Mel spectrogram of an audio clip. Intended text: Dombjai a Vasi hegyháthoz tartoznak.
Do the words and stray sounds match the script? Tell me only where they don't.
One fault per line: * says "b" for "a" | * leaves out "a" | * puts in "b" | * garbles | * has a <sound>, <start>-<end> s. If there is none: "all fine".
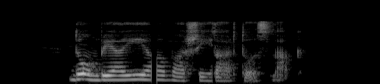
* has a dropout, 1.5-1.6 s
* leaves out "hegyháthoz"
